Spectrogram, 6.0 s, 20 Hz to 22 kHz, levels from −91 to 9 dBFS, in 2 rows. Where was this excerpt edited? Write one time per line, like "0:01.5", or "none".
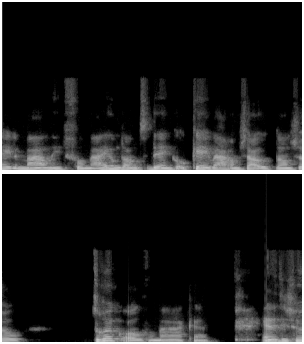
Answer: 0:02.7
